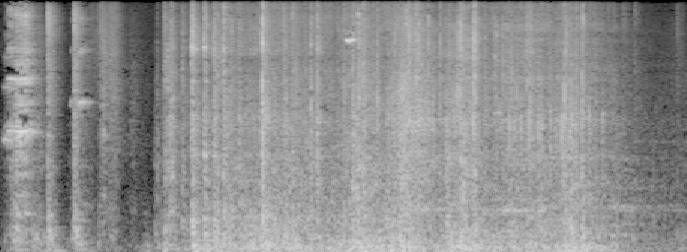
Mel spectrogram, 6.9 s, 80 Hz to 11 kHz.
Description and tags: Door-Garage Door-Open-01
This is the sound of a typical garbage door being opened.
Large, Garage, Door, Metal, Open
